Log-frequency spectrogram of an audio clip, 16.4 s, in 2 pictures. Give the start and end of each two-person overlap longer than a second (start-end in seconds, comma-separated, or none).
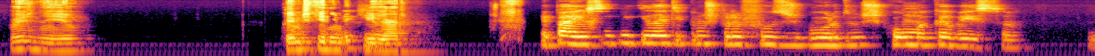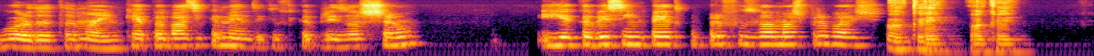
none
